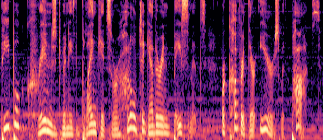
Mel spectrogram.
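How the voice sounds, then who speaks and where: A woman reading a children's story aloud in expressive, dramatic narration with deliberate phrasing. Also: low voice, faint music behind.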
